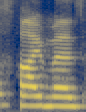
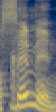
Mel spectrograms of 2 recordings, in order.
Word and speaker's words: Simmons: being interviewed by simons real pleasure wonderful to be there perfect except for my you butchered my name it's simmons i have to i'll do it again simmons simon like simon i said it's okay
